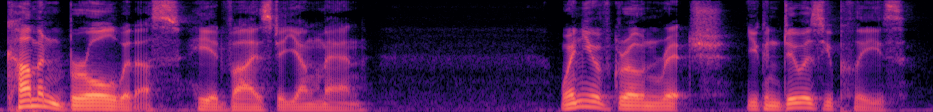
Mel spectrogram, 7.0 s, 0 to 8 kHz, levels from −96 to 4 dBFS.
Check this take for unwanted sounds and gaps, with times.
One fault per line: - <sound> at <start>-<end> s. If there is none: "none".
none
